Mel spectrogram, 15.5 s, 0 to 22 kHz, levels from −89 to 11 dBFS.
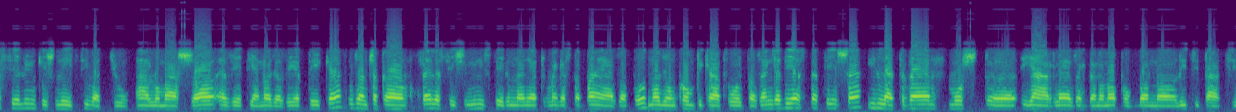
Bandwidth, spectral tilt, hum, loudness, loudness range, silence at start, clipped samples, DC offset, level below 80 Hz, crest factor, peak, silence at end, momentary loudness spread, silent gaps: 9.2 kHz; -6 dB/octave; none; -12 LUFS; 2 LU; 0 s; under 0.1%; under 0.1%; -56 dBFS; 10 dB; 0 dBFS; 0 s; 8 LU; none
